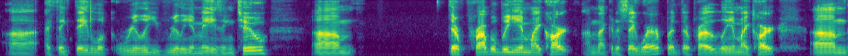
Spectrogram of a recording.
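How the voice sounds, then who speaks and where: A man's voice: lowish voice, a bit bright, no room sound, studio quality. A man hosting a hobby show solo, talking in a casual, conversational way and rambling a little as he thinks aloud. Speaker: host of a tabletop wargaming hobby show.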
